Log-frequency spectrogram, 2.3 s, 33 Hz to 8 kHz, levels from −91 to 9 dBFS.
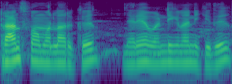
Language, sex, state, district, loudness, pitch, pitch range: Tamil, male, Tamil Nadu, Namakkal, -23 LUFS, 140 Hz, 135-150 Hz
